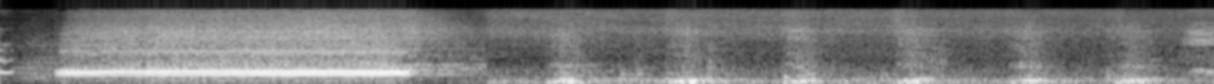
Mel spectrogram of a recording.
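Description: A loud, sustained steam whistle blows for about two seconds over a hissing rush, then gives way to the steady rhythmic chugging of a steam train pulling away, as a 'super-fast carriage' sets off on departure.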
